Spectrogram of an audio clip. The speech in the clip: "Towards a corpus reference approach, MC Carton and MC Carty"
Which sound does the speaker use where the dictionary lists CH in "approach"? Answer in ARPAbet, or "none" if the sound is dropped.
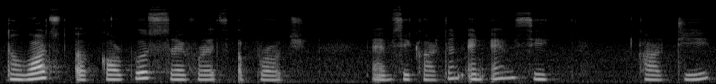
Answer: CH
